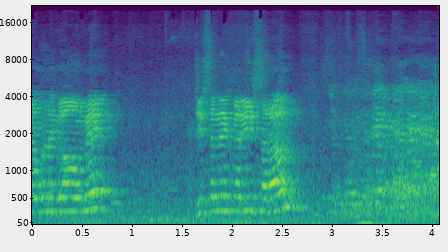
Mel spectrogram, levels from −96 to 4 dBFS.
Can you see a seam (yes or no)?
no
